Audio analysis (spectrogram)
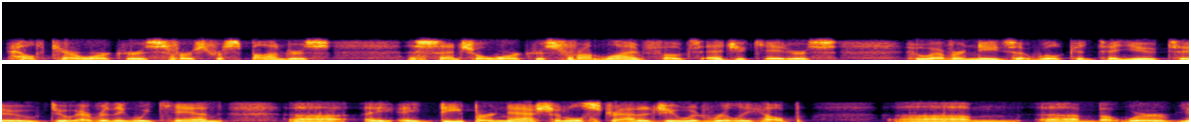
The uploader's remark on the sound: called in to KYW Newsradio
